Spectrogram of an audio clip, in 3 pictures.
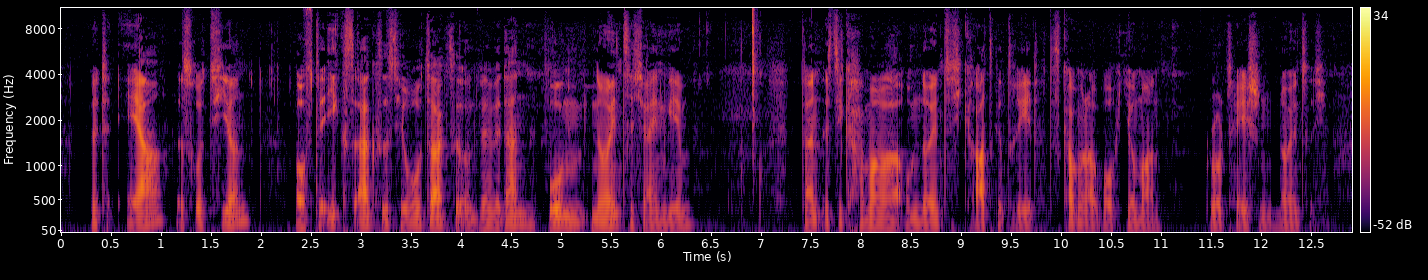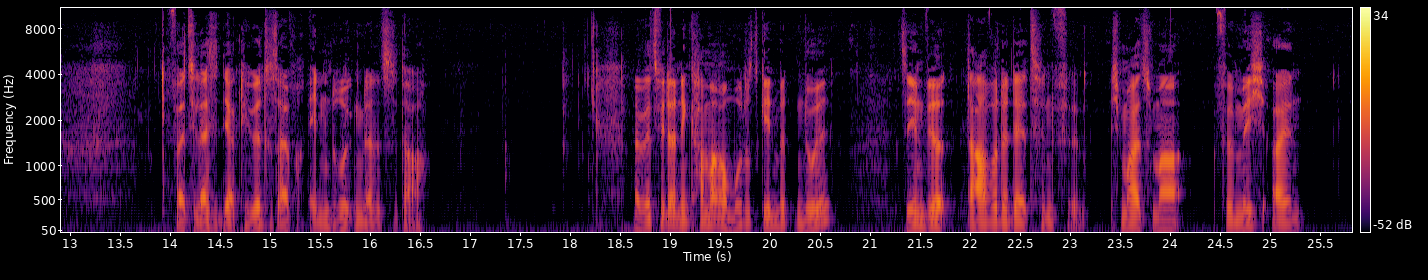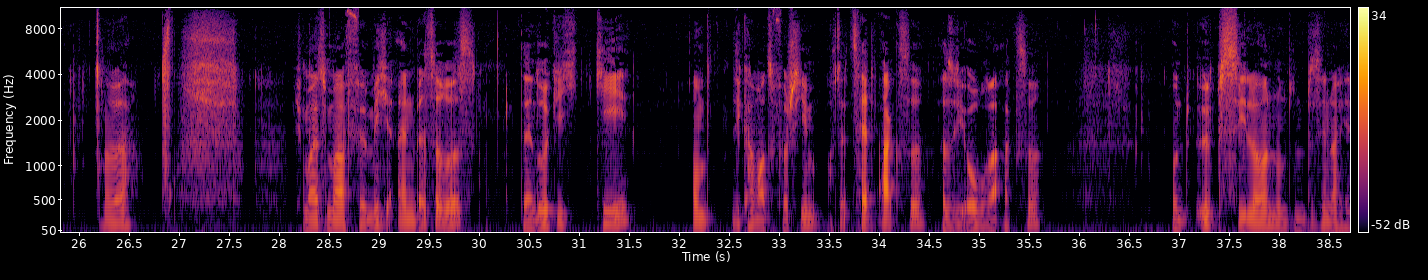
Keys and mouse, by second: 0.8 r, 6.4-10.5 drag, 10.5-15.6 middle drag, 15.6 n, 16.0 n, 19.5 KP_0, 23.4 g, 26.9-28.4 middle drag, 28.5-31.0 middle drag, 31.0 g, 36.1-38.7 drag, 37.1 g.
